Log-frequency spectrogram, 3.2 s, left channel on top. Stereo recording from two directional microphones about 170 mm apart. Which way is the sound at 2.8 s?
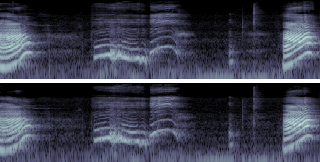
35° left (ahead or behind).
